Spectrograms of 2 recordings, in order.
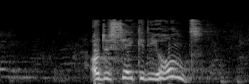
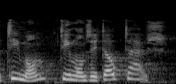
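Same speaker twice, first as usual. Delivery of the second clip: usual speaking voice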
